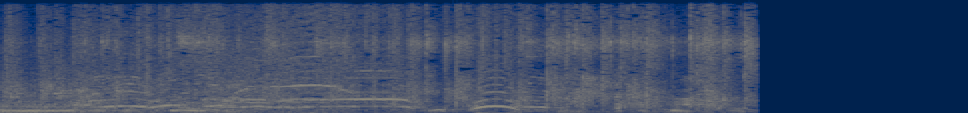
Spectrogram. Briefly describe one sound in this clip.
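A loud rock band plays with distorted electric guitars, bass and drums.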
